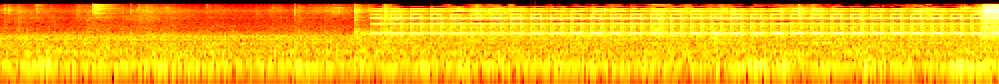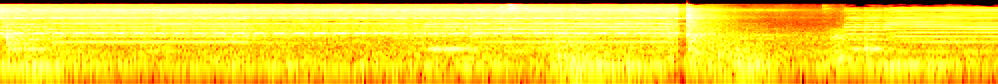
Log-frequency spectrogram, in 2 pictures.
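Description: A high electronic warning tone aboard a train, pulsing rapidly, starts about two seconds in. Halfway through a loud hiss of air joins it, and both cut off abruptly; a brief tone sounds again near the end.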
